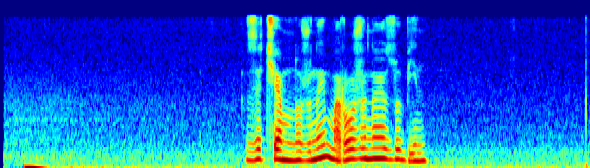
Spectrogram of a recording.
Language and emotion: Russian, neutral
